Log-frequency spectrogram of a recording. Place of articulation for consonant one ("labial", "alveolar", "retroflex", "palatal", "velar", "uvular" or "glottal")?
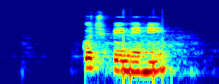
velar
